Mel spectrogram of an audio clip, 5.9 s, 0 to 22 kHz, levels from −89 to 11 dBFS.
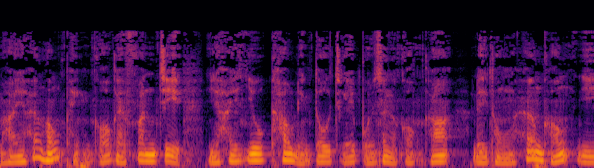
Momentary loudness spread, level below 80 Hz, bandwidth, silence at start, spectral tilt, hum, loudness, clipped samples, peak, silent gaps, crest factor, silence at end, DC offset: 8 LU; -38 dBFS; 11.5 kHz; 0 s; -6 dB/octave; none; -22 LUFS; under 0.1%; -4 dBFS; none; 16 dB; 0 s; under 0.1%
